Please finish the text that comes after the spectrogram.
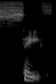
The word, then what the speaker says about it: safe: S, A, long A, F, E. That E makes the A have the long vowel sound.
